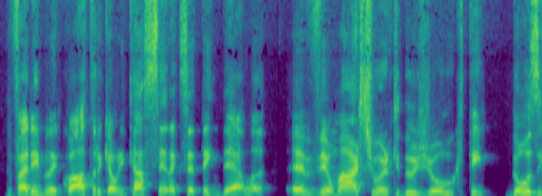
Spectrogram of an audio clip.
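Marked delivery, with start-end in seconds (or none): none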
